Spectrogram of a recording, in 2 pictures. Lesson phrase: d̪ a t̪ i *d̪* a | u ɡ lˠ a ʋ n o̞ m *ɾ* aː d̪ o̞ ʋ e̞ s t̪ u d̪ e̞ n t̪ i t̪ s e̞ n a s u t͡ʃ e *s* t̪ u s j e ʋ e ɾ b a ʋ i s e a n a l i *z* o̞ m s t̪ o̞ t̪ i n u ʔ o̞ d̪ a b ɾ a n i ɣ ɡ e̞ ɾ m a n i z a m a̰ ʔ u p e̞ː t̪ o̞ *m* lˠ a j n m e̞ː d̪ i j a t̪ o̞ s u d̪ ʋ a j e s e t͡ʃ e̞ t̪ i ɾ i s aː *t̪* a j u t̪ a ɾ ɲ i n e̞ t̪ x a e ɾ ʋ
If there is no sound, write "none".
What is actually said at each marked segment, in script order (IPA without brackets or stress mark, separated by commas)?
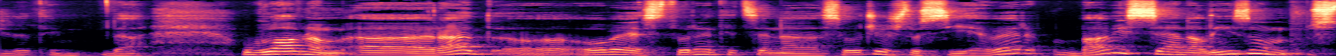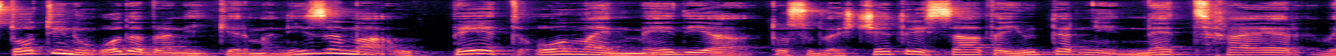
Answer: d̪, ɾ, ʃ, z, n, t̪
